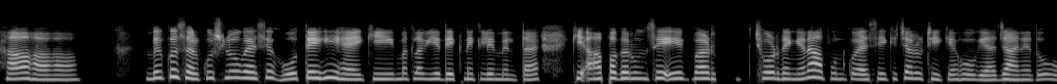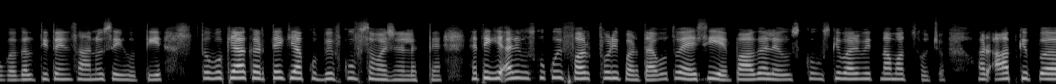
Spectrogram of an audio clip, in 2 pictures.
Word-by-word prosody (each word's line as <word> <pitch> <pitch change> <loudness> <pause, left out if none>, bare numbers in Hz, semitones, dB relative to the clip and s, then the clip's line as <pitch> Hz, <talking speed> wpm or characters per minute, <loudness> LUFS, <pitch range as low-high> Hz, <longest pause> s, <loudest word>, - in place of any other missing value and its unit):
हाँ, 260 +2 +4
हाँ, 225 -3 0
हाँ। 225 0 -6 0.7
बिल्कुल 305 +5 +3
सर, 285 -4 +3
कुछ 295 +4 +3
लोग 310 0 0
ऐसे 290 +1 +2
होते 255 +6 +3
ही 300 +2 +3
हैं 235 -2 +6
कि 250 -1 +1
मतलब 260 0 -3
ये 255 +1 +1
देखने 250 +1 +2
के 245 +1 -8
लिए 245 - +1
मिलता 225 -2 -5
है 230 - 0 0.4
कि 280 - +6
आप 270 +3 +1
अगर 280 0 +2
उनसे 275 +1 +1
एक 275 - -1
बार 275 -1 +3 0.4
छोड़ 285 0 0
देंगे 255 -1 +2
ना 330 - +6
आप 305 -5 -1
उनको 245 -1 -8
ऐसे 235 +2 0
कि 245 - -11
चलो 275 -2 0
ठीक 235 -5 -2
है - - -1
हो 230 0 -7
गया 210 -1 -1
जाने 220 0 0
दो 230 +1 -7
होगा 210 -2 -9
गलती 225 +2 -4
तो 250 - +1
इंसानों 235 0 -4
से 245 0 -2
ही 230 - -1
होती 215 0 -5
है, 225 - +2 0.4
तो 285 -1 -5
वो 290 +1 -5
क्या 300 -1 +7
करते 290 +1 0
हैं 295 - +2
कि 300 - +2
आपको 275 0 0
बेवकूफ़ 260 +3 -7
समझने 220 -4 -3
लगते 210 0 -8
हैं। 205 - -8 0.3
कहते 265 +3 +1
हैं 280 - +3
कि 285 - +4
अरे 285 +3 +2
उसको 295 +1 -9
कोई 315 +1 -5
फ़र्क 270 -2 0
थोड़ी 290 0 -1
पड़ता 215 -2 -3
है 210 - 0
वो 245 +3 -9
तो 285 - -6
ऐसी 250 0 +2
है 215 - +3
पागल 240 +2 0
है, 230 - -2
उसको 230 +4 -8
उसके 260 +3 -7
बारे 255 -1 -1
में 260 - -6
इतना 255 0 -5
मत 245 -1 -4
सोचो। 200 -4 -15 0.4
और 250 - -2 0.2
आपके 270 +1 0
प 255 +1 -6
255 Hz, 240 wpm, -24 LUFS, 230-275 Hz, 0.7 s, क्या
